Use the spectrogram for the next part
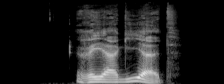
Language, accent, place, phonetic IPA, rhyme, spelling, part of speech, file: German, Germany, Berlin, [ʁeaˈɡiːɐ̯t], -iːɐ̯t, reagiert, verb, De-reagiert.ogg
- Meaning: 1. past participle of reagieren 2. inflection of reagieren: third-person singular present 3. inflection of reagieren: second-person plural present 4. inflection of reagieren: plural imperative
